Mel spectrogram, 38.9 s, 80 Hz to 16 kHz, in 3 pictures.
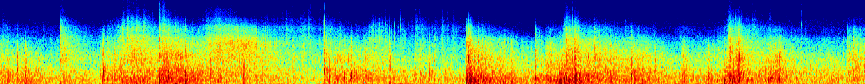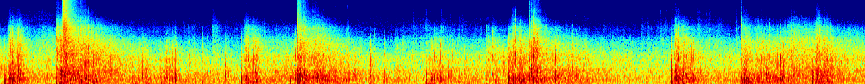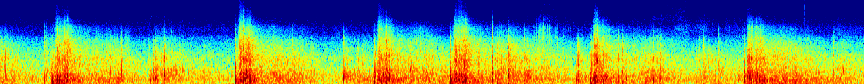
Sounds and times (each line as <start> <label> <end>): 0.0 fireworks 38.9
